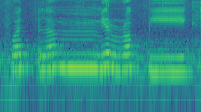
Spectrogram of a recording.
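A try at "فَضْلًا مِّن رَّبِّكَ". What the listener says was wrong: Nah, itu nggak boleh. Kenapa bik itu nggak boleh dipanjangkan? Karena bi itu tidak ada yang mati. Ya, jadi tidak semua di akhir itu, karena kita wakaf atau karena memang dia di akhir ayat itu dipanjangkan. Kalau dia tidak dipanjangkan, tidak boleh dipanjangkan.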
